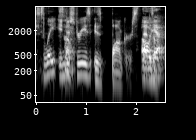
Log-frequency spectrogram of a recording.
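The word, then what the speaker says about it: Sla Industries: So, Slay Industries. It's spelled SLA.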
